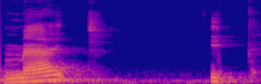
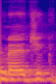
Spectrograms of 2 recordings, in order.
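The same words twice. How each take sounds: First: "मैजिक" very slowly, in two softly separated syllables. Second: Said in the usual way. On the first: Shown as a demonstration. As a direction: split "मैजिक" in two with a clear gap between. ("मैजिक" को दो हिस्सों में तोड़कर, धीमी आवाज़ में) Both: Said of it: "ये बच्चों टू वर्ड सिलेबल है".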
